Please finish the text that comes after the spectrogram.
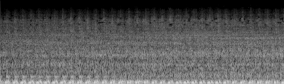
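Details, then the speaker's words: Segway Villain UTV in about 10°F cold, primary clutch just reinstalled after replacing a badly leaking engine seal: light even clatter on each firing pulse at idle, ordinary clutch clanking the owner says these clutches always make, nothing wrong. "Clutches have always been kind of noisy, so I'm not going to worry about the little bit of clanking going on there, because they always make that noise."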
